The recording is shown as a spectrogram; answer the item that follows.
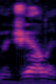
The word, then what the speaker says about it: Magellan: All right, now, where Magellan, and actually his name should be pronounced Magellan, and most Americans do not pronounce it that way. We call it Ferdinand Magellan, but it's actually Ferdinand Magellan.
